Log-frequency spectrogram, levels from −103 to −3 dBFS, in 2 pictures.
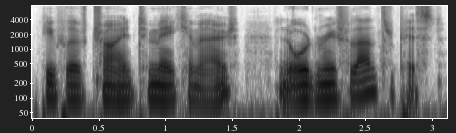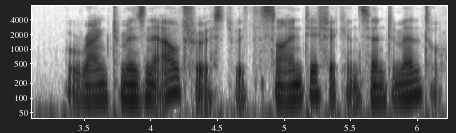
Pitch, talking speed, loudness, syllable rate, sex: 95 Hz, 200 wpm, -20 LUFS, 6.3 syllables/s, male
